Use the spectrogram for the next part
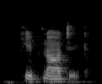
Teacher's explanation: But in this case, the word has changed because you have a suffix now ending with IC. So the stress will also move its position to the second syllable. And once it gets to that second syllable, the sound of the letters there will also change.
